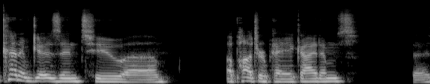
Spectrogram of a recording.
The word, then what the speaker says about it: apotropaic: that and that kind of goes into uh apotropaic items i say that right i had i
